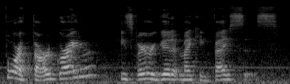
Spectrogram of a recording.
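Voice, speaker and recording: A woman reading a children's story aloud in an expressive, theatrical storytelling manner. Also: a little high, normal speed, a little hiss or hum. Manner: expressive, theatrical with character voices. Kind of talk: animated dramatic read-aloud.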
